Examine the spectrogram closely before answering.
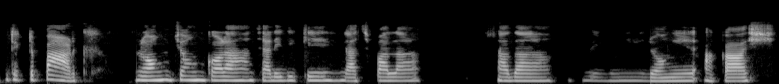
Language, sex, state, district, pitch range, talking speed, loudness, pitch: Bengali, female, West Bengal, Jhargram, 170-190 Hz, 90 wpm, -19 LUFS, 175 Hz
